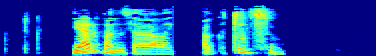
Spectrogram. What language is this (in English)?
Abkhazian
